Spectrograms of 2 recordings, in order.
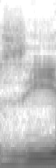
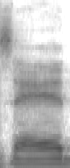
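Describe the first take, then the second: First: The letter is said as 'zee', American style. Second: The letter is said as 'zed', non-American style.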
